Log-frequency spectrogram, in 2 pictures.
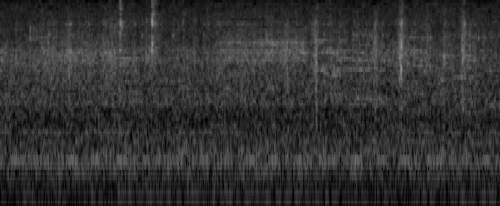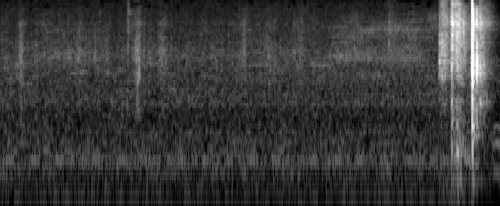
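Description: Hard Parmesan cheese grated on a flat metal hand grater: a steady scraping rasp with a few faint ticks, ending in a short clatter near the end.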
